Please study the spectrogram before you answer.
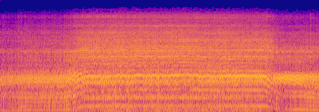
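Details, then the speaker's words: Losi LST XXL nitro truck, low-speed needle turned a quarter turn out, not yet fully warm: high buzzing idle with fairly steady tone and slight waver; mixture now sounds clean. "we quarter of a turnout on the low okay that's sounding good okay good okay that's a lot lot better than where we"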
